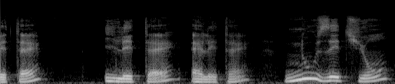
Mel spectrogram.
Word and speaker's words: nous étions: Nous étions, little liaison here to make it more beautiful.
